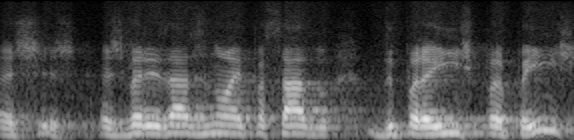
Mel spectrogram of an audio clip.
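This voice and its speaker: Against noticeable background noise and audible room echo, a man with a high pitch speaks at a fairly slow pace with ordinary pitch variation. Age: 70s. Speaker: wine educator. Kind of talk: wine tasting talk. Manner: halting, with false starts.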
